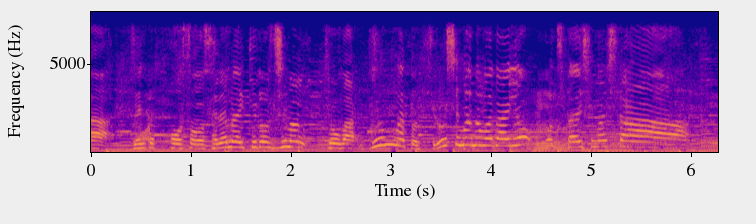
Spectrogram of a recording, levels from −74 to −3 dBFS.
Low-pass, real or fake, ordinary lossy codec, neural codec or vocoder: 7.2 kHz; fake; none; codec, 44.1 kHz, 7.8 kbps, Pupu-Codec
